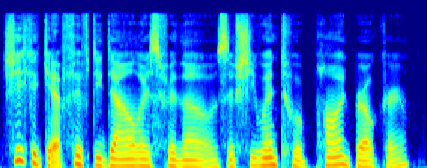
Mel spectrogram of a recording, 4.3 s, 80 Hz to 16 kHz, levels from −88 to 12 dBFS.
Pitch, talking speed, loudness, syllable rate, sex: 150 Hz, 185 wpm, -18 LUFS, 4.5 syllables/s, female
